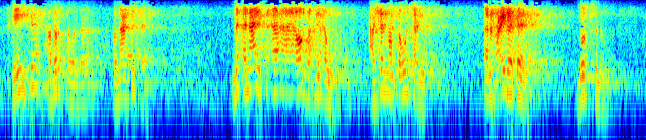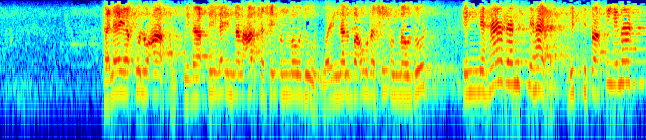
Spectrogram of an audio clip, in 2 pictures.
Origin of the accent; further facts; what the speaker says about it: Egypt; حتى احنا عندنا كمصريين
